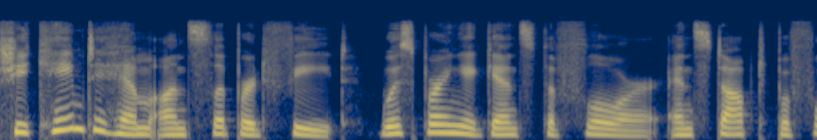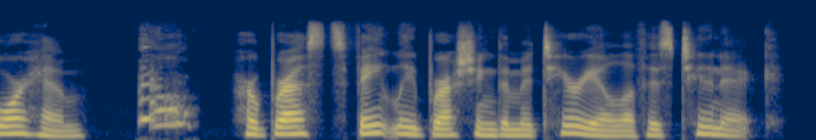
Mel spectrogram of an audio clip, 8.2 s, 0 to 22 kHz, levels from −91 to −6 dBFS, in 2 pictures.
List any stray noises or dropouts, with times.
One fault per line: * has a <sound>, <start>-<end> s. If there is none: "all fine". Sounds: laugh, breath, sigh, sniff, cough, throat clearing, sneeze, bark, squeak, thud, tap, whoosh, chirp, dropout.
* has a bark, 4.8-5.1 s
